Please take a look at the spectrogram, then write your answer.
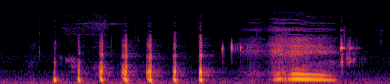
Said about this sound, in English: I hear you drinking over there. it's water. It's water.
